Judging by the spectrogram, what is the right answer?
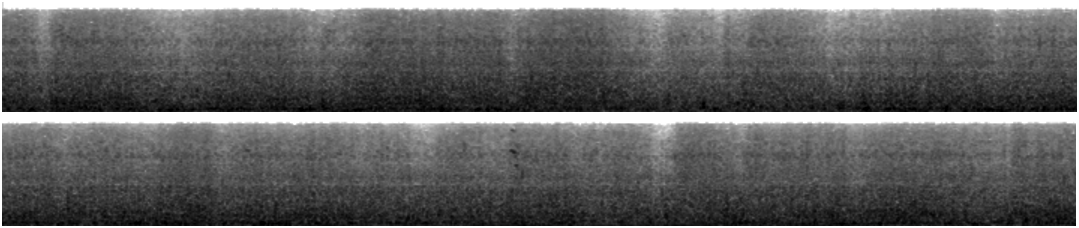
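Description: Steady rush of wind and water from a small cabin fishing boat running at speed, with a low engine drone underneath and wind buffeting the microphone.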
